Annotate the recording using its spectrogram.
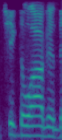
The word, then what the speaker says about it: Cheektowaga: You've got to pronounce it correctly. It's Cheektowaga. – Cheektowaga? – Cheektowaga.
